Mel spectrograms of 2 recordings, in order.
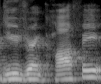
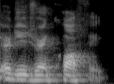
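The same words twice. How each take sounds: First: "coffee" with an open ah, CAH-fee; Toronto "coffee". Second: "coffee" with a rounded aw, CAW-fee; New York vowel in "coffee". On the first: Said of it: "It's coffee. It's not co". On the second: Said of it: "it's coffee". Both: Shown as a demonstration.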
